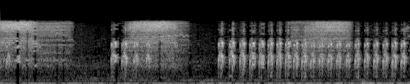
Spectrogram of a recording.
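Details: Loud, rasping barn owl begging screeches at a feeding in Friesland, Netherlands, September 2019, mixed with fast ticking chatter, overlapping calls giving a busy, harsh sound.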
